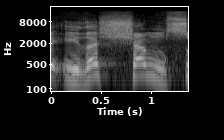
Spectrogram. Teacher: تو میم میں غنہ نہیں کرنا، اور سین کو سیٹی کے ساتھ باریک رکھنا ہے. شین میں تفشی، منہ میں آواز پھیلتی ہے. سین میں سیٹی ہوتی ہے، تو پڑھیں گے اذا الشمس.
